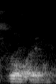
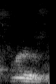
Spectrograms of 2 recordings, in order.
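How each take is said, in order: First: Freud said "Froyd", with an oy vowel; Freud pronounced properly. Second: Freud said "Frood", with an oo vowel; Freud as it looks. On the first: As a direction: say Freud to rhyme with Lloyd. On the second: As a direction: misread Freud to rhyme with food. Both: Shown as a demonstration. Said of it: "it's pronounced Freud".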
